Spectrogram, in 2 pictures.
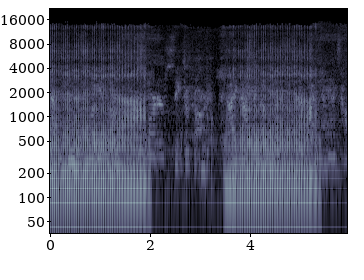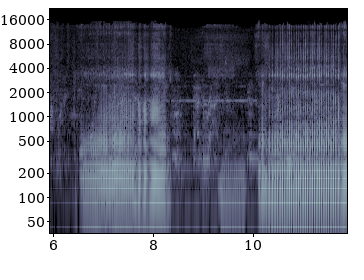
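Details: Sleeping dog snoring loudly in a steady rhythm, about four deep rumbling snores in twelve seconds.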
